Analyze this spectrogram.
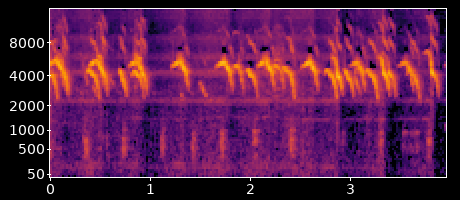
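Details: Baby chickens chirping close up: clear, high peeps that rise then drop, about two each second, with soft low clucking or rustling beneath them.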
